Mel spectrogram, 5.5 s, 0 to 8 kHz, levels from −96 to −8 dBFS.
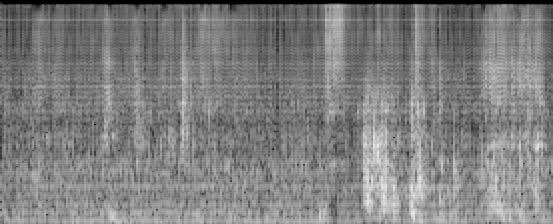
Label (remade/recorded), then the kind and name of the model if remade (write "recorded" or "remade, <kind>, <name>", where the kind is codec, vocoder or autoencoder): remade, vocoder, BigVGAN v2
